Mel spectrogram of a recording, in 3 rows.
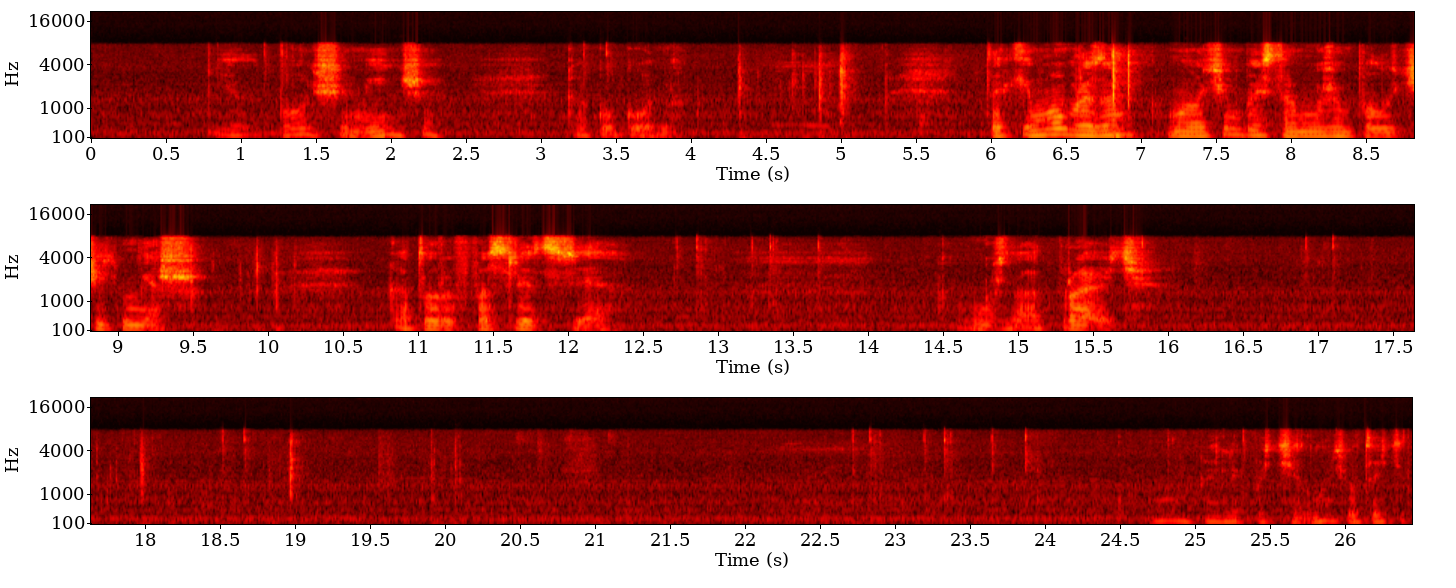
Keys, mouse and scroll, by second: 3.2 click, 4.7 ctrl+a, 9.9 ctrl+a, 13.2 click, 13.6-16.6 middle drag, 16.8 click, 18.5 shift+click, 19.9 s, 23.1 click, 23.6-25.3 middle drag, 25.3 click.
